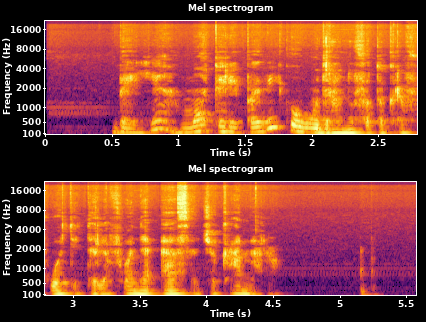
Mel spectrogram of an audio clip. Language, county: Lithuanian, Marijampolė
